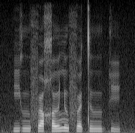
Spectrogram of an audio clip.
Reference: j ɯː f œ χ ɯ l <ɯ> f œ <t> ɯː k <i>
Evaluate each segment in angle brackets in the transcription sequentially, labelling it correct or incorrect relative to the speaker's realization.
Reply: correct, correct, correct

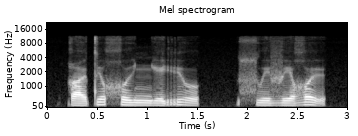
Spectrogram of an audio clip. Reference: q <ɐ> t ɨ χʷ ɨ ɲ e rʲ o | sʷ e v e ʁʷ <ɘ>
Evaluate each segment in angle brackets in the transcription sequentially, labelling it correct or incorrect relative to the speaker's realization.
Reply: correct, correct

